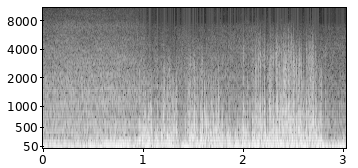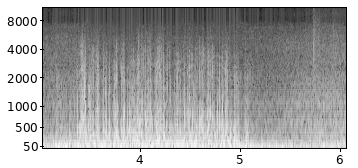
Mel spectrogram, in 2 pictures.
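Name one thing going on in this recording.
Wind rushes past the open car window.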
